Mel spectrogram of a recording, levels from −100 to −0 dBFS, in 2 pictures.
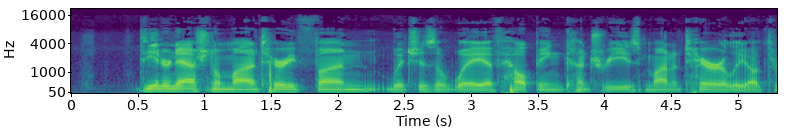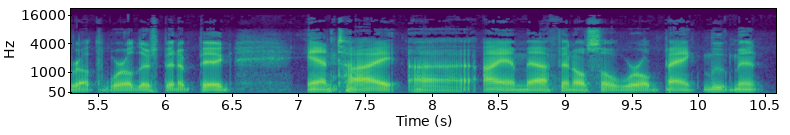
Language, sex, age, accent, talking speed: English, male, 40-59, American, 155 wpm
